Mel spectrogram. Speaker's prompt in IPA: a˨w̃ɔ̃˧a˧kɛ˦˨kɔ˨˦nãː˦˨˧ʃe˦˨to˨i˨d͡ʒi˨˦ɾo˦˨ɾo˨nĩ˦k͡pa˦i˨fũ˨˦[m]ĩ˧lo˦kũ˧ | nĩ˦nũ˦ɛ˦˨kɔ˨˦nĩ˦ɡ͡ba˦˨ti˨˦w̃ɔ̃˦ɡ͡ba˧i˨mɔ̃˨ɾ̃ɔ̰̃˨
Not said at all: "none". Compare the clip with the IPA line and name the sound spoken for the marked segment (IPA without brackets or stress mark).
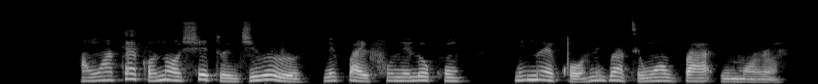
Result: n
